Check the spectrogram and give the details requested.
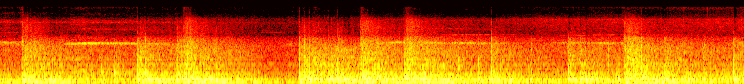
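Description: Aerial fireworks going off: sharp bangs every second or so over a continuous rumble and crackle of bursting shells.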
